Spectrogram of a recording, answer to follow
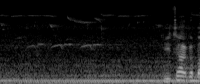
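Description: A steady low machine hum with faint bird chirps. A voice comes in near the end.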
